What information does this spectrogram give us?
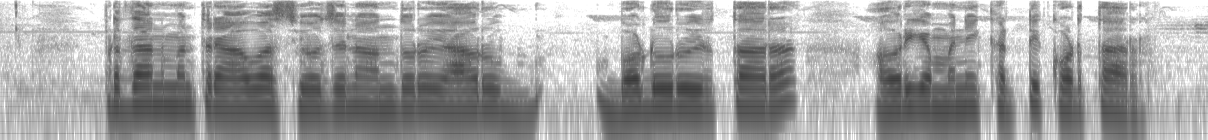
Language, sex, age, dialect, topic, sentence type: Kannada, male, 18-24, Northeastern, banking, statement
